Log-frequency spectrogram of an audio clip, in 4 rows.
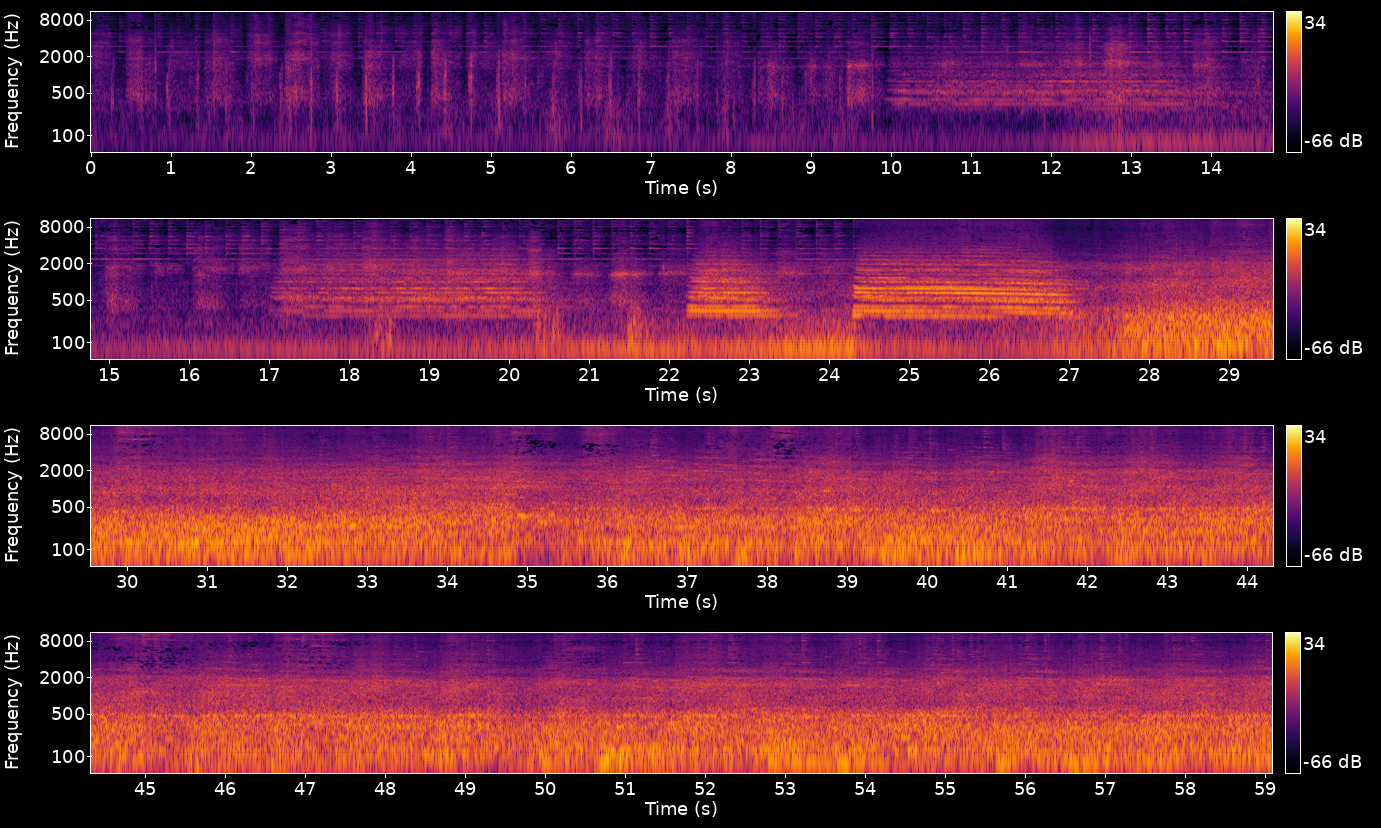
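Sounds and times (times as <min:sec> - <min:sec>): train wheels clickety-clack: 0:00.0 - 0:59.0
locomotive horn blasts: 0:10.0 - 0:13.8, 0:17.0 - 0:20.5, 0:22.2 - 0:23.4, 0:24.2 - 0:27.3.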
